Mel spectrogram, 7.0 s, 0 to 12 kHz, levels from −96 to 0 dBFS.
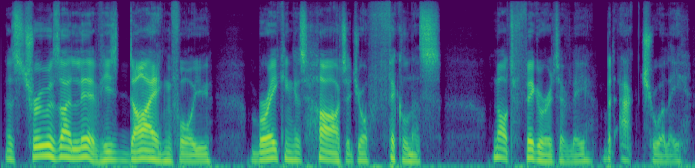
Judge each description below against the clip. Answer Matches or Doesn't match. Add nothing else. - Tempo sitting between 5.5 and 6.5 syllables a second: Doesn't match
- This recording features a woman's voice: Doesn't match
